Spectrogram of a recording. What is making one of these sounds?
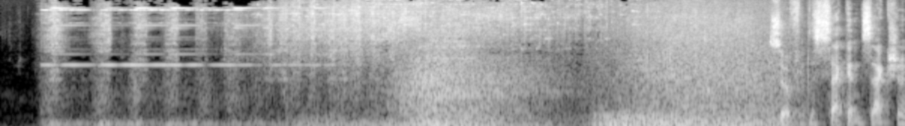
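Synthesized music plays with pulsing beats and a swelling rumble.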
